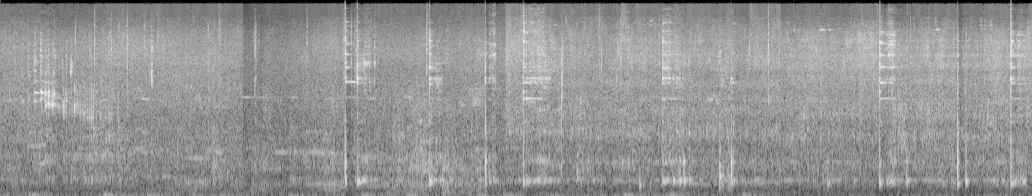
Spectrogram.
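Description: Peanuts sizzle in hot white oil in a kadai while a spatula scrapes and stirs, with frequent metallic clinks against the pan, close and steady.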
